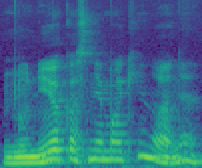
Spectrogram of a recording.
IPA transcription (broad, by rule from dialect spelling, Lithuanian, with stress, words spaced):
nʊ ˈnʲiɛkɐs nʲɛmɐˈkʲiːnoː ˈnʲɛ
